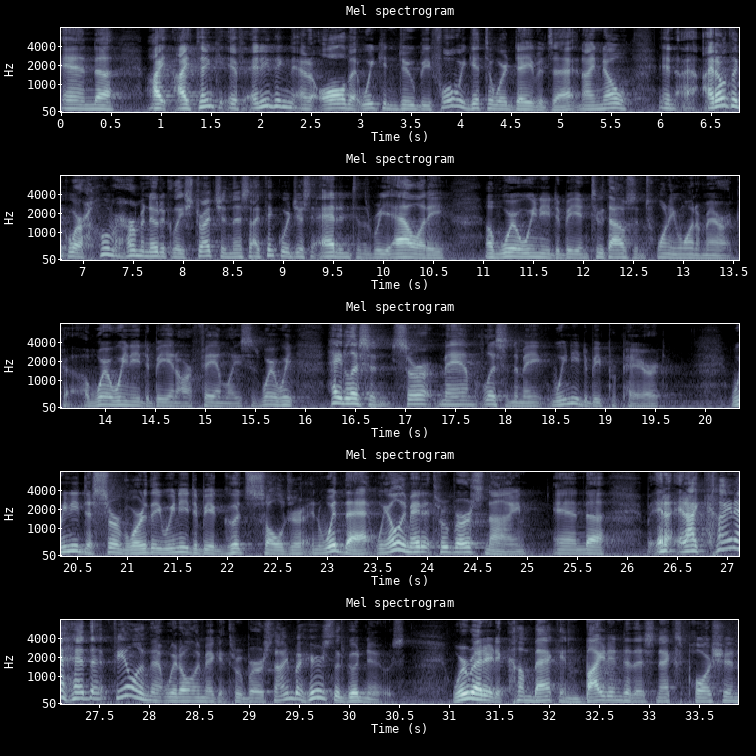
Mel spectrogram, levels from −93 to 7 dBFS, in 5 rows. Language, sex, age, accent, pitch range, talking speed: English, male, 50-69, American, 120-155 Hz, 225 wpm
